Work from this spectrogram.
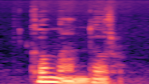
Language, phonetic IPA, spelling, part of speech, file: Polish, [kɔ̃ˈmãndɔr], komandor, noun, LL-Q809 (pol)-komandor.wav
